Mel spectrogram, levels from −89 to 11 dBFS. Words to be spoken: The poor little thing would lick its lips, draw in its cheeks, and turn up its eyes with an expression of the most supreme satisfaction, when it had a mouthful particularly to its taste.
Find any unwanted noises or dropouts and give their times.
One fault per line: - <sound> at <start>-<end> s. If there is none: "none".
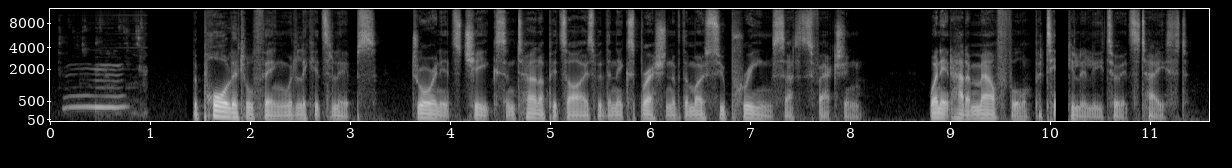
- sigh at 0.1-1.0 s
- dropout at 10.0-10.2 s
